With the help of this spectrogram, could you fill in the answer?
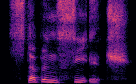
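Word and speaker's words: Stepan Šejić: Stepan Sejic.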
